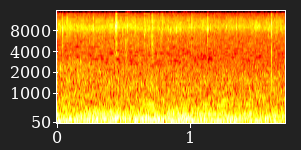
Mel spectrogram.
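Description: Steady rain falls in a dense, even patter with a continuous hiss and occasional louder drops, close by and with no voices.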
